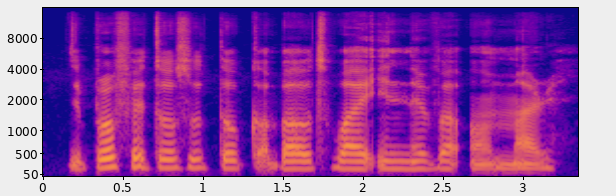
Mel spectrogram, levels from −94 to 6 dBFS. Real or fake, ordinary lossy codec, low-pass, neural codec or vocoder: fake; none; 14.4 kHz; vocoder, 44.1 kHz, 128 mel bands every 512 samples, BigVGAN v2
